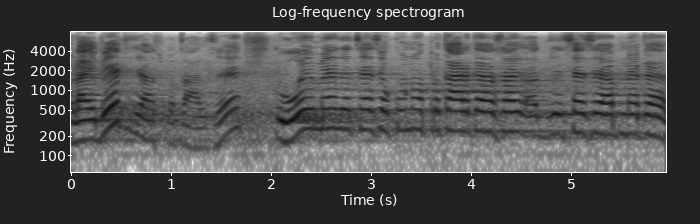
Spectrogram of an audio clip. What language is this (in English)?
Maithili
